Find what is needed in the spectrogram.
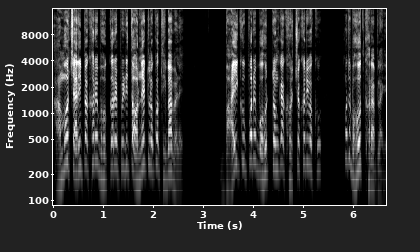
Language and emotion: Odia, disgusted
